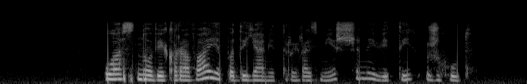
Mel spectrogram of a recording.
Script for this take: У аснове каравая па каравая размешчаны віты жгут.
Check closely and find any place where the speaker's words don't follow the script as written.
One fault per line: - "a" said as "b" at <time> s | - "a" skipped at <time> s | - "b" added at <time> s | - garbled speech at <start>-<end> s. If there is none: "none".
- "каравая" said as "дыяметры" at 2.4 s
